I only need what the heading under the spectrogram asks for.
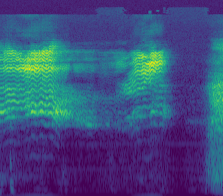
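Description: A baby's high, quavering cry with a bleating, sheep-like wobble, heard twice in quick succession before a short breathy burst, slightly thin, played through a baby monitor.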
